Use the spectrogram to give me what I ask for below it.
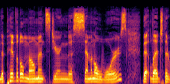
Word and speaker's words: Seminole: Seminole, not Simoleon.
